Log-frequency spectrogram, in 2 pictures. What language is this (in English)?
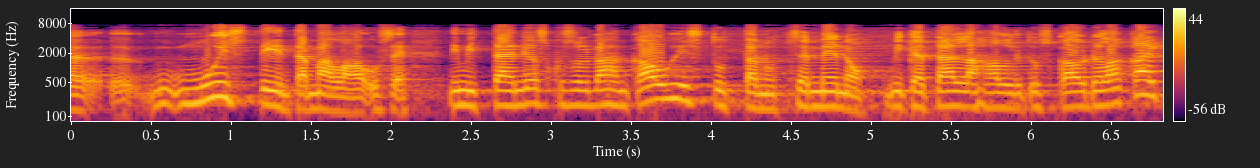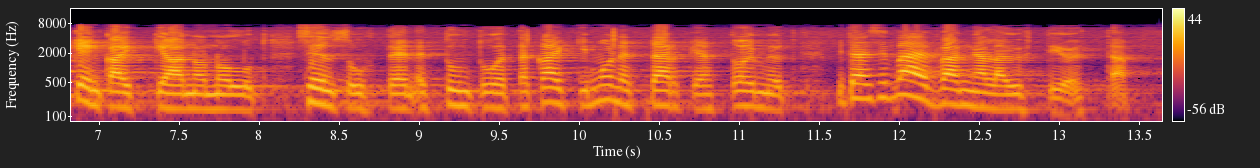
Finnish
